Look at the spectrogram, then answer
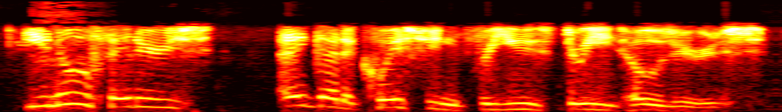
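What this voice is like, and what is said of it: Put-on Canadian accent. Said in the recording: “Canadian impersonations”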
